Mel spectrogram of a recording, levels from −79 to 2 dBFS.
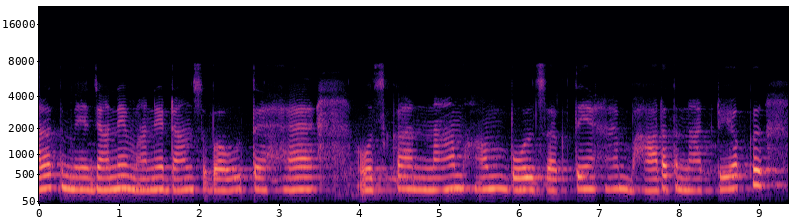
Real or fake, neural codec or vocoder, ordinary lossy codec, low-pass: real; none; none; none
